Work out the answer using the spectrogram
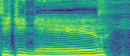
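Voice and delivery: low monotone voice. Imitating a wrestling colleague called Dream Smasher: Tommy Dreamer monotone impression. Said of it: "Very monotone, very Eeyore".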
